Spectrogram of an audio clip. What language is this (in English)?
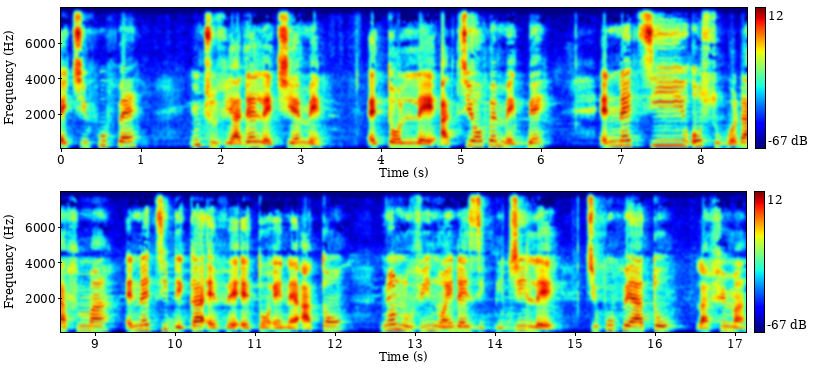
Ewe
